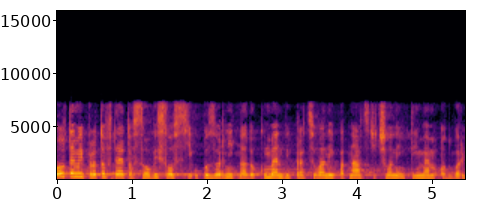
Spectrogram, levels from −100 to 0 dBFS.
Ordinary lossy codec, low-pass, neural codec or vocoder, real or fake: AAC, 64 kbps; 7.2 kHz; codec, 16 kHz, 4 kbps, FreqCodec, larger model; fake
